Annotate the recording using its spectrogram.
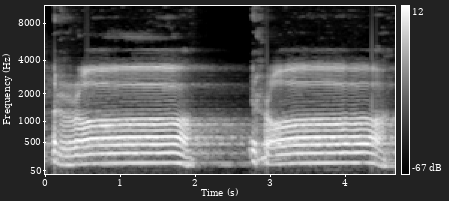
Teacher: জিহবার আগার উল্টা পিঠ তার বরাবর উপরের তালুর সঙ্গে লাগাইয়া একটি হরফ উচ্চারিত হয়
